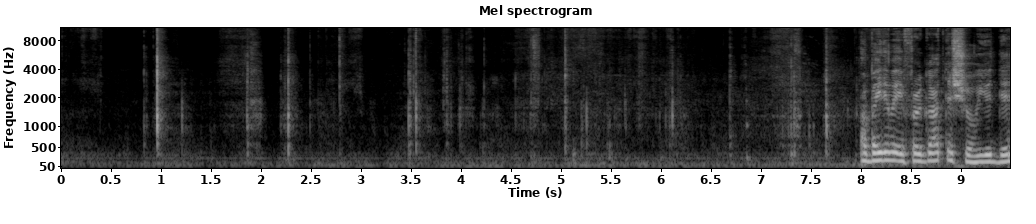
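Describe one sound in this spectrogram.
Plastic sleeves crinkle and click as cards are slid in and out.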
